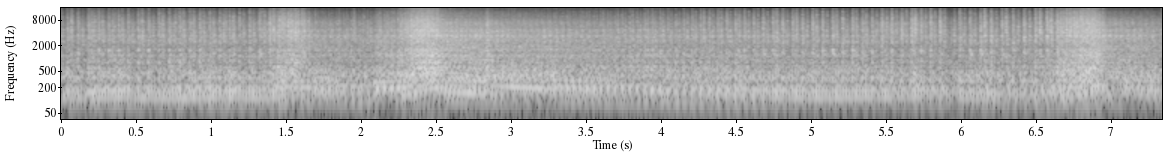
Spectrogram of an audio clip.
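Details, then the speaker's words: Holden 5.0L V8 Commodore, first fire-up after reviving the fuel, cooling and electrical systems; exhaust bolts left untensioned, so the V8 runs loud and raspy with throttle blips and an extra harsh puffing edge over the note, likely from an exhaust leak. "Although, in forgetting to tension the exhaust bolts, it meant the old 5.0 was probably making a bit more noise than it should have."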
